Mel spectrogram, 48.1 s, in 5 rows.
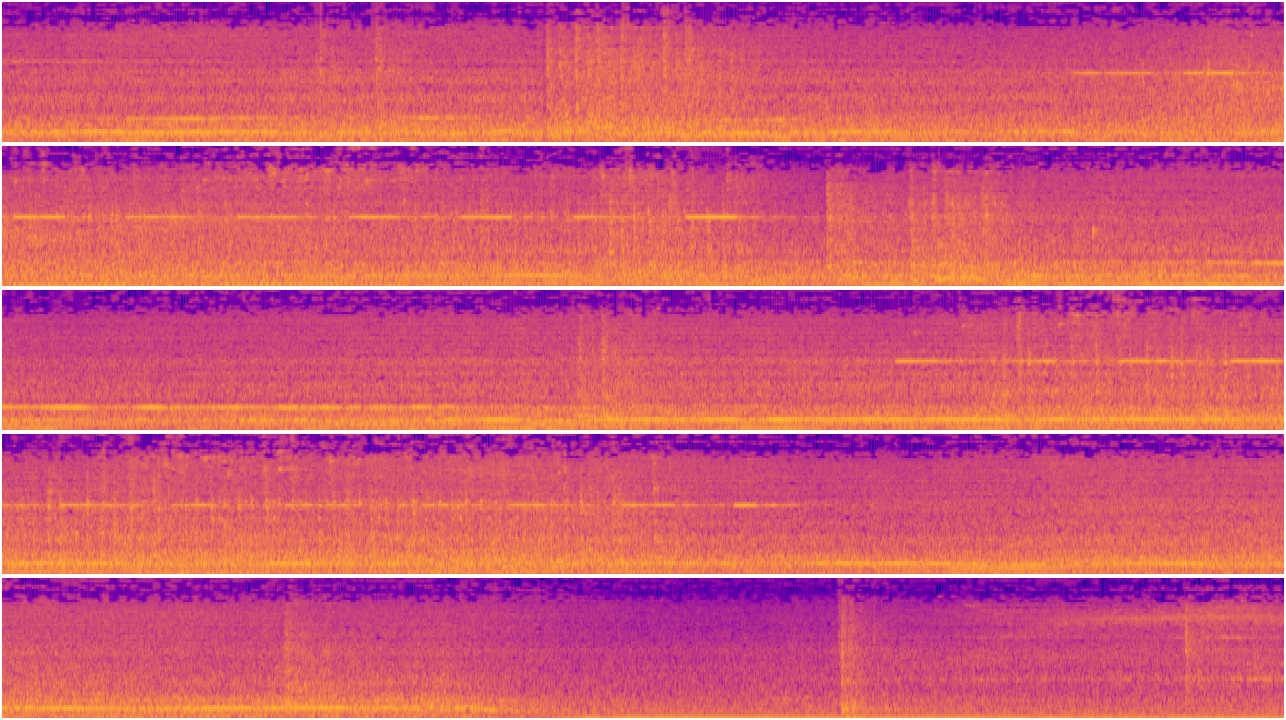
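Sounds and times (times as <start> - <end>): diesel engine running: 0.0 - 48.0
thin high whine: 45.4 - 48.0.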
